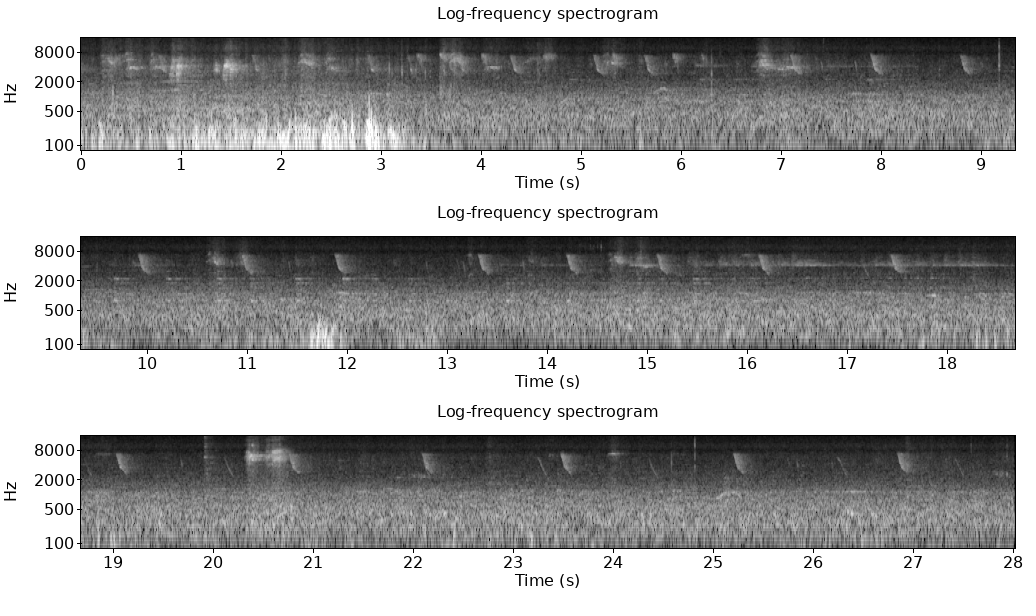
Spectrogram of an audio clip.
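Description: Faint outdoor ambience of small birds chirping: many short, high, quick chirps repeating irregularly. A low rumble fills the first three seconds.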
